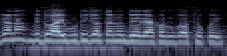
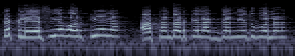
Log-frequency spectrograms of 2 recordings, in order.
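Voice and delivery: indignant quarrel; 4 semitones higher than usual. Acted. Quarrel over crying at home.

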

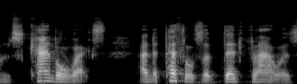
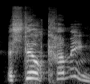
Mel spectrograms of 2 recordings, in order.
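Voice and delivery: very high, loud cry of panic; panicked shriek; 7 dB louder than usual. A narrator's reading. Jack warning his friends as the bone follows, panicked shriek. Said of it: "he shrieked".

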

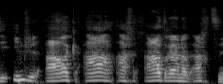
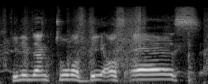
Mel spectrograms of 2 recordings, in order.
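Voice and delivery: loud, high thank-you shout; raised, punchy announcer-style thanks; 5 semitones higher, 6 dB louder than usual. Real, not acted. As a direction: announce the supporter at full voice.

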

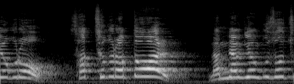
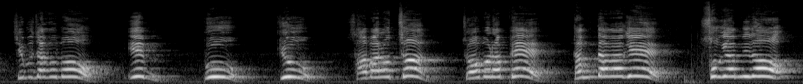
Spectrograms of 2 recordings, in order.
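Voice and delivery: announcer build-up; 5 dB louder than usual. Acted. Announcing the candidate.

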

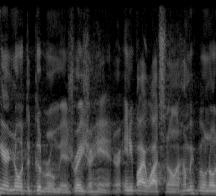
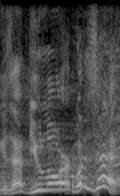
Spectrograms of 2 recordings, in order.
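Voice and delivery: high, loud, laughing mock astonishment; hammed-up startled cry to the Lord; mock surprise; 12 semitones higher, 8 dB louder than usual. Pastor hearing the band's music, mock astonished. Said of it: "I'm like".

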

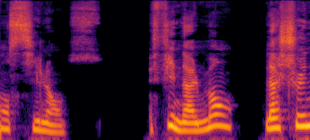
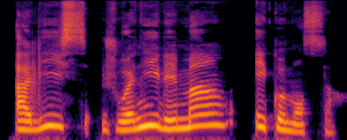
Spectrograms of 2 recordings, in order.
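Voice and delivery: plain reading voice

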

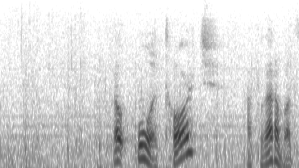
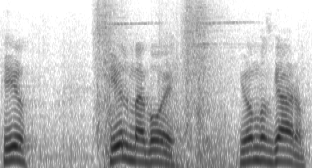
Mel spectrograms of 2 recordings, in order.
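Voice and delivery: ordinary talk

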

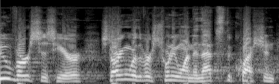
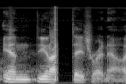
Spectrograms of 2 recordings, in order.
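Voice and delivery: normal talking voice

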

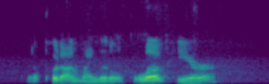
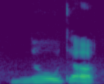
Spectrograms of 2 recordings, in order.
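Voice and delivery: ordinary delivery

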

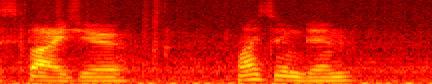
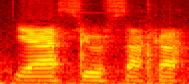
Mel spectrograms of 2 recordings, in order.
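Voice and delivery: ordinary delivery

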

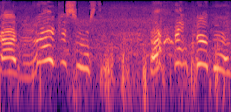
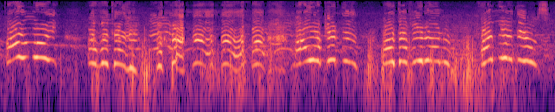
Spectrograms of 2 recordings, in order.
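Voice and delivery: high, frightened whimpering pleas; begging to get off, frightened; scared; 5 semitones higher than usual. Real, not acted. Scared on a fair ride.

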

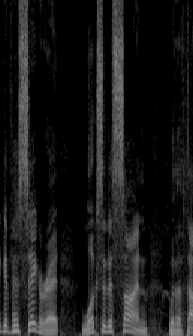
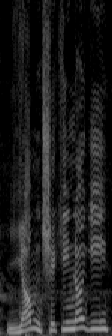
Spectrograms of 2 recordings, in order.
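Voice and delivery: slow, higher "Yum, chicky nuggie." sung sweetly; cutesy demo; 6 semitones higher, slower than usual. Shown as a demonstration. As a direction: show the kids how to coo "Yum, chicky nuggie.".

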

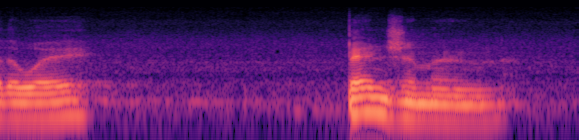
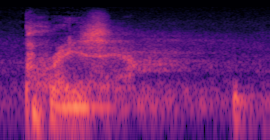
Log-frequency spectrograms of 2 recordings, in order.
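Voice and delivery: whispered praise; 2 semitones lower, slower than usual. Real, not acted. Preacher whispering praise to God mid-sermon. Hushed worship aside.

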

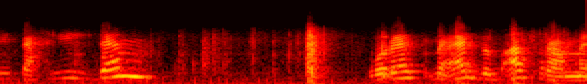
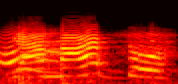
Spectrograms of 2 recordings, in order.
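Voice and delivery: loud, raised call for help; urgent, higher holler; 4 semitones higher, 7 dB louder, slower than usual. Acted. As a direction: shout to summon someone over. Calling someone over to help.

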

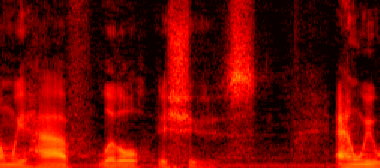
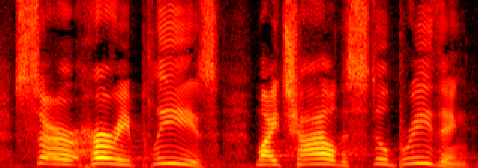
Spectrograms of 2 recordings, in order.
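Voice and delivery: higher, louder frantic plea to drive faster; desperate father pleading; 10 semitones higher, 6 dB louder, slower than usual. Retold or imitated. Father in back seat begging reporter to hurry, raised pleading voice. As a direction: beg him to hurry, voice raised and strained.

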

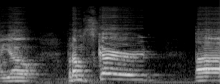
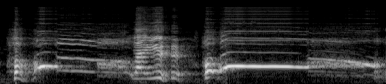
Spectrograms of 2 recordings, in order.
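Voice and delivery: goofy high cackle; much slower than usual. Pretend. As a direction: shriek a silly laugh way up high. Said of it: "Like this".

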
